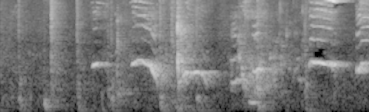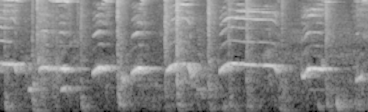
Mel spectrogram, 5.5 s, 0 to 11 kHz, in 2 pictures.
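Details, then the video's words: Five-week-old Siberian Husky puppy from a litter of nine, cold and wet during its first bath indoors, whimpering in a string of high, thin whines that rise and fall, with splashing water and clicks between cries. "Siberian Husky Puppy First Bath: 5 Weeks Old"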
